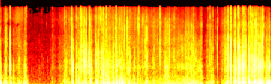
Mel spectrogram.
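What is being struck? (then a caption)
Sequin-covered zipper pouch. A soft zipper pouch covered in sequins is held over a recorder while fingernails scratch across the sequins. The result is a dense, crackly scratching and rustling texture with a heavy low rumble, a brief quieter gap near the start, and louder bursts toward the end.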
